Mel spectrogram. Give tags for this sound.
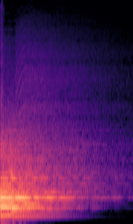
audio
shot
electronic
production
stabs
sample
One
samples
Dub
music
electronica
stab
live
synth

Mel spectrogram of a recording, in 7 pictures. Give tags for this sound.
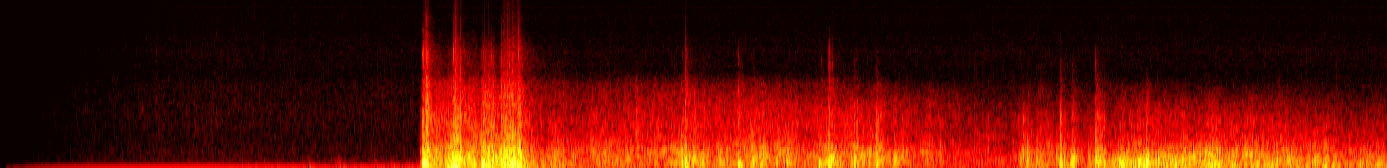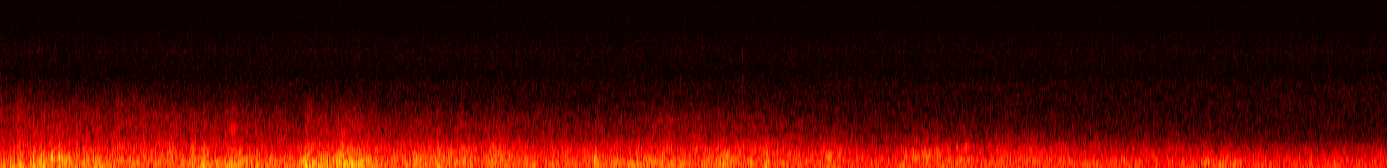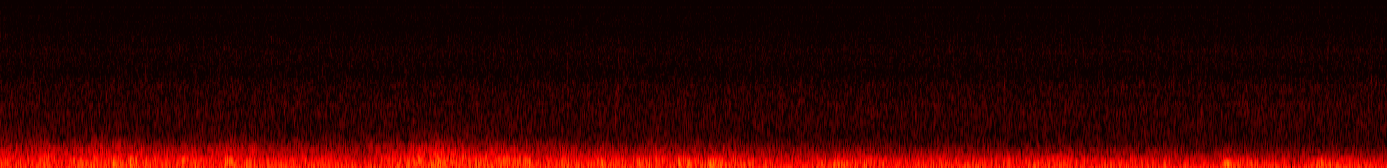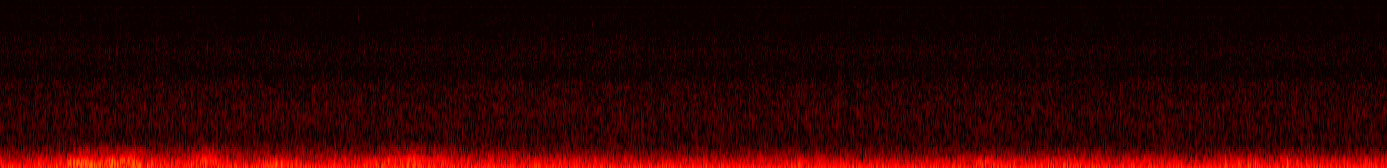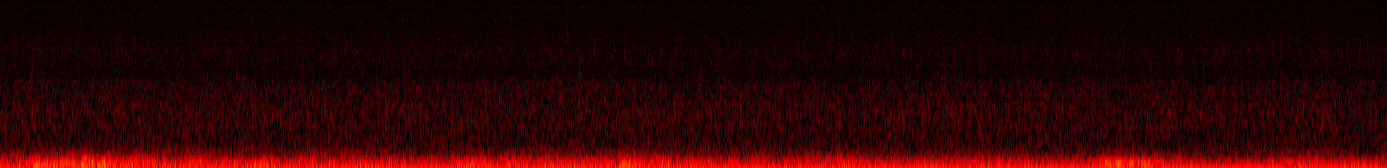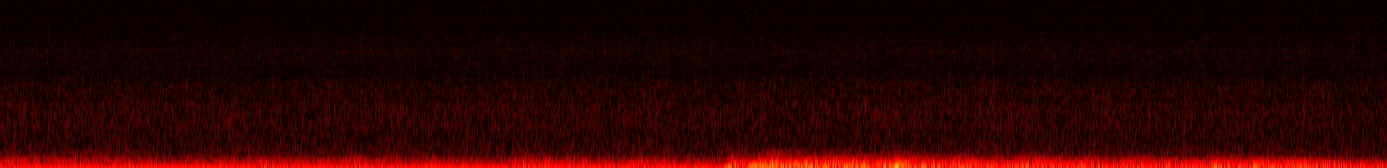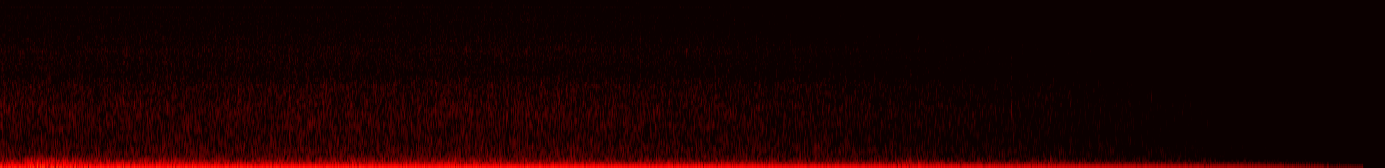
strike
thunderstorm
lightning
thunder
field-recording
weather
storm

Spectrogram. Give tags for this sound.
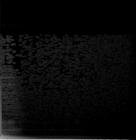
Kick
Modular
Recording

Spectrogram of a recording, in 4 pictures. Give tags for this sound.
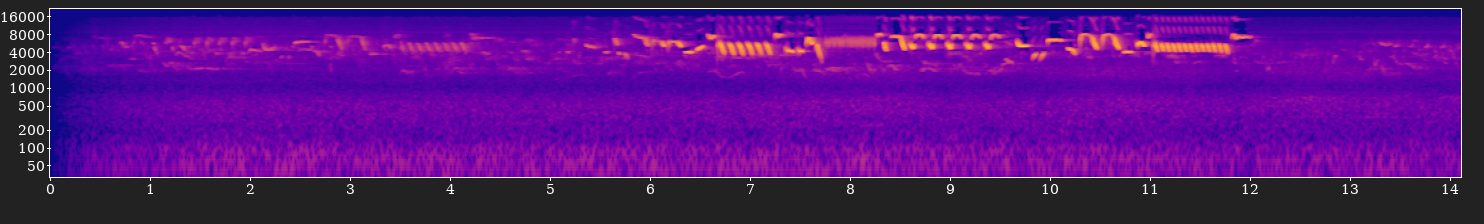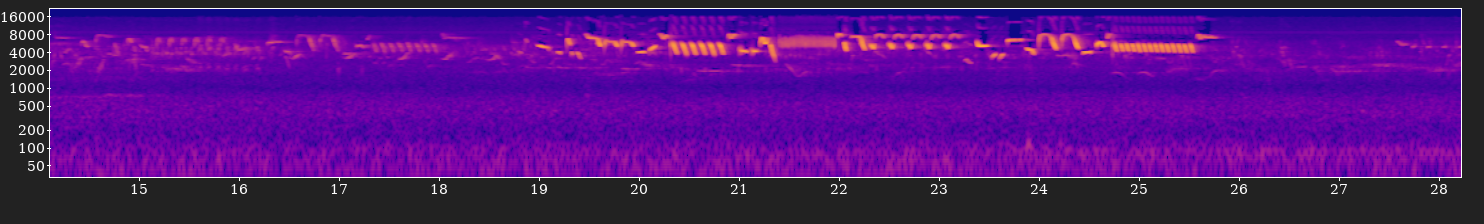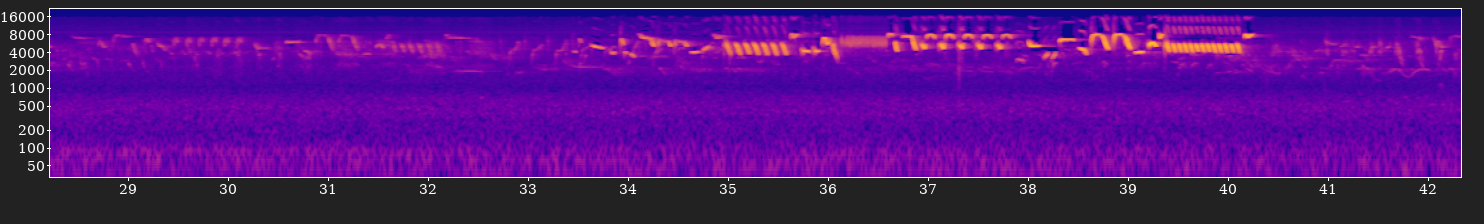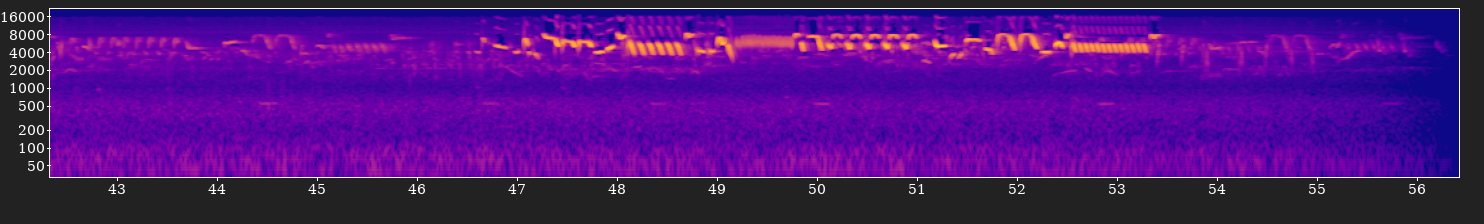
spring
birdsong
wren
Troglodytes-troglodytes

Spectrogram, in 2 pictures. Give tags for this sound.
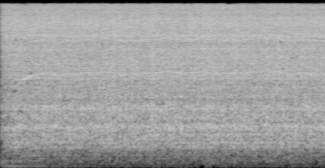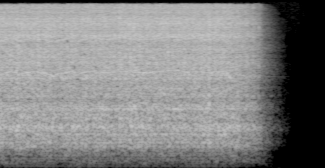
buzz
clank
coffee-machine
electro-mechanics
grind
saeco

